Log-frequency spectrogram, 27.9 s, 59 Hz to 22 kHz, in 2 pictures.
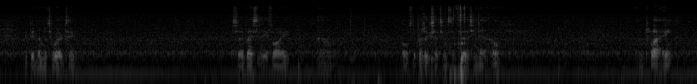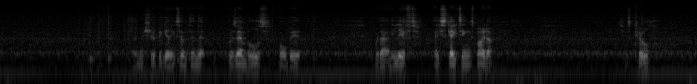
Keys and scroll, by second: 9.0 KP_3, 9.2 KP_0, 9.3 Return.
